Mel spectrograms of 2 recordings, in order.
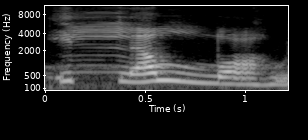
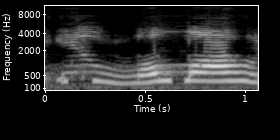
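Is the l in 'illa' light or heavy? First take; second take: light; heavy. First: The l in 'illa' is light and thin. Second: The l in 'illa' is heavy and full. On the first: The speaker calls it right. "इल्ला में समझ लीजिए लाम बारीक है" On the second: The speaker calls it wrong. "नहीं पढ़ना"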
